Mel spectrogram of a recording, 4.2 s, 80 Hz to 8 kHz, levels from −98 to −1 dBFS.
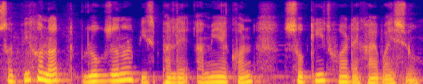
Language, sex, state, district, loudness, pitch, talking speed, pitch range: Assamese, male, Assam, Sonitpur, -16 LUFS, 135 Hz, 125 wpm, 125-160 Hz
